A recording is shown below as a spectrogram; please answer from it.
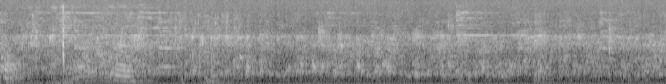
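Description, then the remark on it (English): Fly spray, mostly water with a little iodine-containing antiseptic called Iofen added, hisses out in a steady spray, with a sharp click near the start and faint voices murmuring underneath. “Your fly spray is so extra good, it seems like the flies want to come right back. Is that just plain water?”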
